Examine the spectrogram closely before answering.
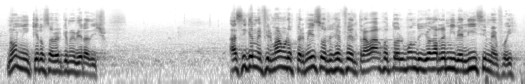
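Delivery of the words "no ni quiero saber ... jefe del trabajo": ordinary delivery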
